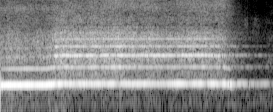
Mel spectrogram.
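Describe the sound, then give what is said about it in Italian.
A steam locomotive's whistle sounds as its pressure valve opens: one loud, sustained, steady whistle with a hissing edge, holding its pitch for about three seconds before cutting off and leaving a fading hiss. “E questo è il suono caratteristico di quella che è stata chiamata locomotiva e di quando viene aperta la valvola della pressione, suono che è stato chiamato, e ha ragione, fischio.”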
